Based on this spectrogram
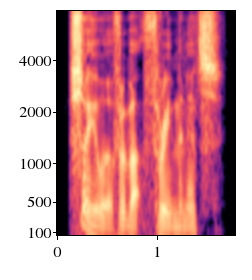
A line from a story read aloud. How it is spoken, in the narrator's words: Harry laughed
